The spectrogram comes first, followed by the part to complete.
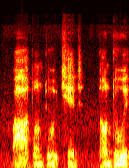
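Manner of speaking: low, hushed whisper. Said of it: "is whispering to himself".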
